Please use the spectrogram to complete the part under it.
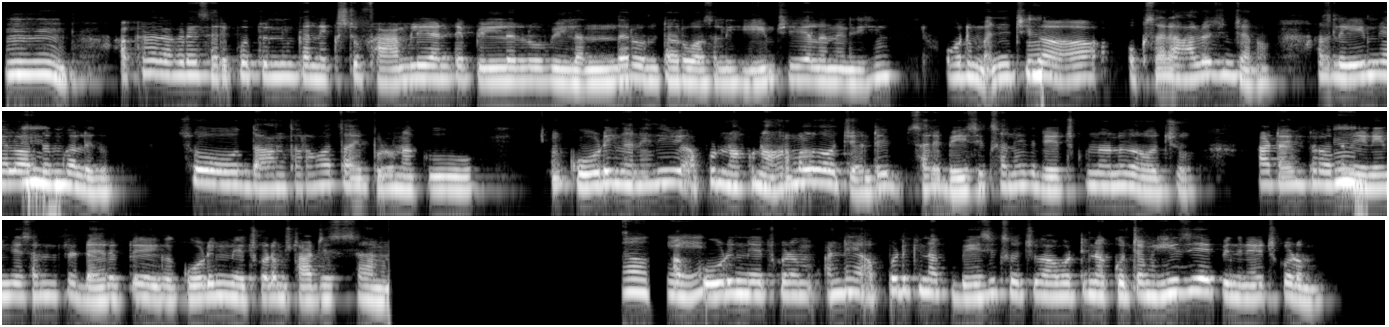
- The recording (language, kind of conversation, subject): Telugu, podcast, ఉద్యోగం మారిన తర్వాత ఆర్థికంగా మీరు ఎలా ప్రణాళిక చేసుకున్నారు?
- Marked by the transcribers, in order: in English: "ఫ్యామిలీ"; in English: "సో"; other background noise; lip smack; in English: "నార్మల్‌గా"; in English: "బేసిక్స్"; in English: "డైరెక్ట్‌గా"; in English: "కోడింగ్"; in English: "స్టార్ట్"; in English: "కోడింగ్"; in English: "బేసిక్స్"; in English: "ఈజీ"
